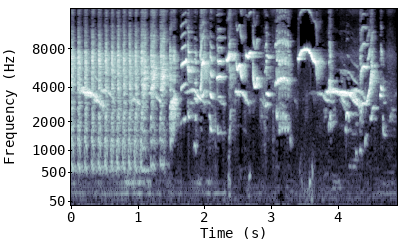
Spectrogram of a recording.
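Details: Whistling thrush (ciung batu) calling for a female while in breeding condition: a fast buzzy rattle for over a second, then scattered high whistles, squeaks and sharp chips.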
